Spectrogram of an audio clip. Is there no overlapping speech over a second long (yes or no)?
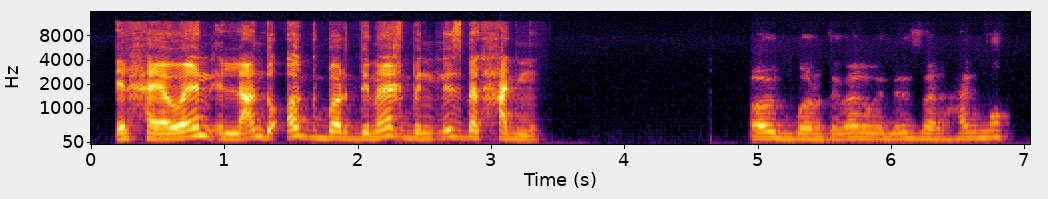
yes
